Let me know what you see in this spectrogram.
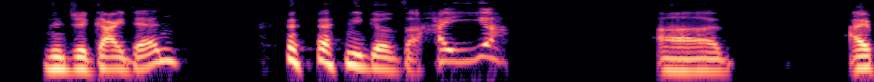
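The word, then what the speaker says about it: Ninja Gaiden: on the NES uh I found out how to pronounce it through the 1989 film The Wizard which is ninja gaen he goes hiya uh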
